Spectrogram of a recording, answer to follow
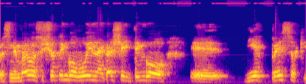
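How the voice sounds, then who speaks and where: A man is speaking. His pace is moderate. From Argentina, central Buenos Aires province. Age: 20s. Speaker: singer-songwriter and guitarist. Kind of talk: interview.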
